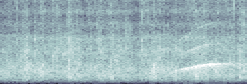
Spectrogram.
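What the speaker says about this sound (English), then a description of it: "Can we have a round of applause for that?" Audience applause at a radio station launch night fills the room, dense and sustained at close range, with a brief high whistle or cheer rising near the end.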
